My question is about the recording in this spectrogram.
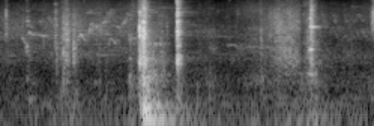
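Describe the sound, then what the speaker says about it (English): Rear doors on a new side-by-side UTV are opened, giving a few close clunks and latch clicks with a louder thump in the middle, over quiet background. "To get to the back seats, you open these back doors here and just fold the seats up."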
